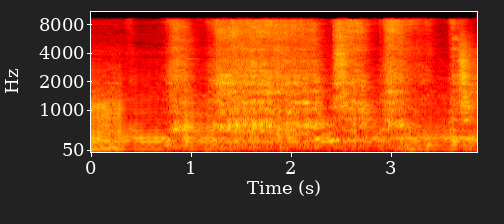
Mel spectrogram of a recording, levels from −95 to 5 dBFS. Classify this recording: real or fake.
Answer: fake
